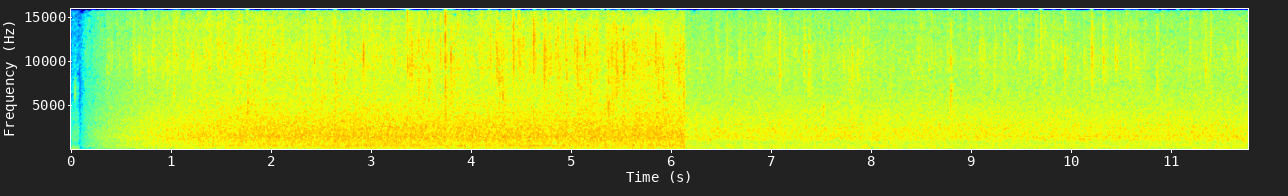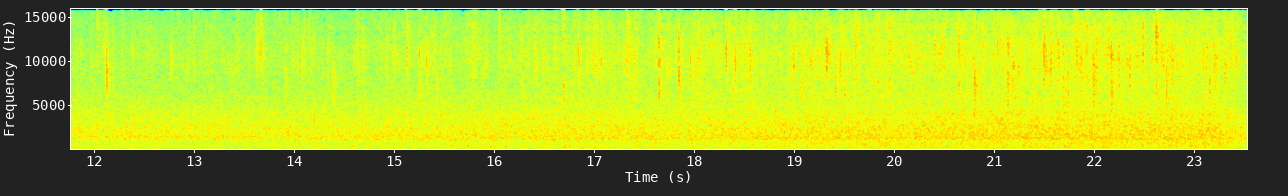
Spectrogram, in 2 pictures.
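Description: Heavy rain falling on pavement, a steady hiss of drops splashing. It fades in at the start, drops slightly in level about six seconds in, and fades out at the end.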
